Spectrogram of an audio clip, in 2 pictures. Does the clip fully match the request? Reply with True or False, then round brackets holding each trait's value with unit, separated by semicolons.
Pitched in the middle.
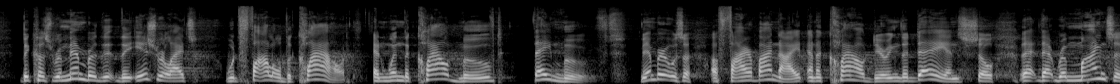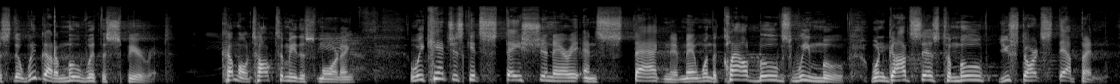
True (180 Hz)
